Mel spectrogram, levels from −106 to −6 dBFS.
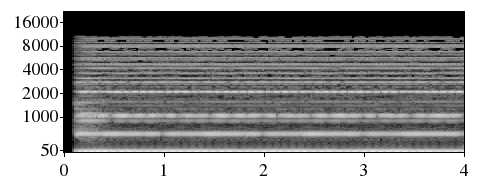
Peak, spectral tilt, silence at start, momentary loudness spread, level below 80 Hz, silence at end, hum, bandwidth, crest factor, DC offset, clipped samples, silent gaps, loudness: -10 dBFS; 0 dB/octave; 0.1 s; 1 LU; -24 dBFS; 0 s; none; 11 kHz; 10 dB; under 0.1%; under 0.1%; none; -24 LUFS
